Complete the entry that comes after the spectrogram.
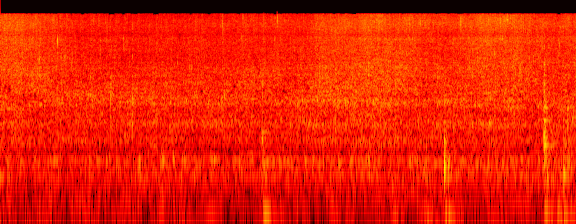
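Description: Chicken pieces frying in oil and marinade in a pot, a steady sizzle, stirred with a wooden spoon that knocks lightly against the pot a few times.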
